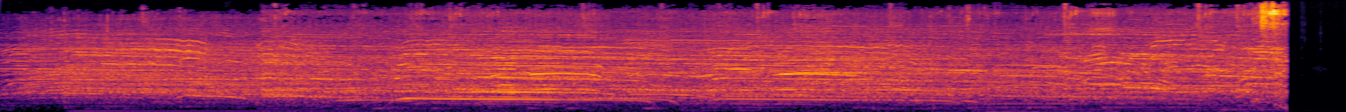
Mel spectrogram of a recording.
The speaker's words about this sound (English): Before Trump took the stage, South Carolina Senator Lindsey Graham was mercilessly booed by the crowd of Republicans from his own state.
